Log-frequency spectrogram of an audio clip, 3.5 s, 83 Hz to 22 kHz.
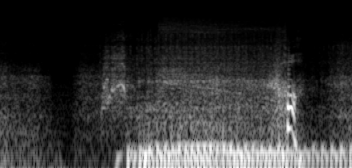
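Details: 1986 Honda CB250N Super Dream that sat for 38 years, started on the button after a full rebuild: one brief crank, then it catches straight away and settles into an even, steady idle; starts cleanly and runs healthy.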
